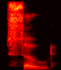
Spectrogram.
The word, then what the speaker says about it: sewed: The action sew in the past is sewed. That's right, it's pronounced with the long O. Sewed. Plus the D sound. Connected together.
